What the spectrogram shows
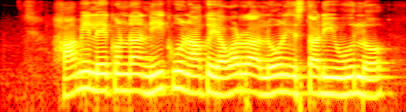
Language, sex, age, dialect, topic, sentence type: Telugu, male, 60-100, Utterandhra, banking, statement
